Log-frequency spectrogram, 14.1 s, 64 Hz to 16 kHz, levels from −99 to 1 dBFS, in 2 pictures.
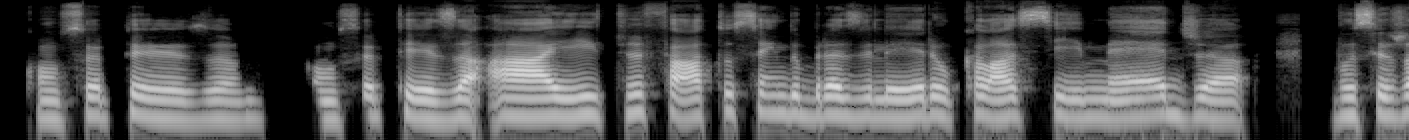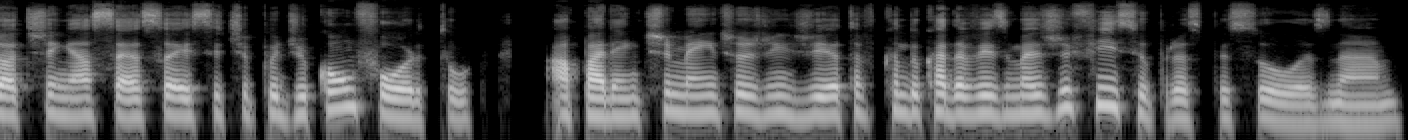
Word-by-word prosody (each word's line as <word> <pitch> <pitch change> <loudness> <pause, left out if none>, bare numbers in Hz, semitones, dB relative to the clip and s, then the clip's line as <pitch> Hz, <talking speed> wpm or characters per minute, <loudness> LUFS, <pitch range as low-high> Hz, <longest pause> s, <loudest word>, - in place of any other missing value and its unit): Com 155 -1 -4
certeza, 155 -3 -2 0.3
com 150 -1 -4
certeza. 165 -3 +1
Aí, 170 +1 +7
de 195 +1 -2
fato 170 0 +3
sendo 190 -1 -4
brasileiro 170 -1 +1
classe 165 0 +2
média, 160 0 0 0.4
você 170 +1 +1
já 175 +1 +3
tinha 170 0 -4
acesso 165 0 -1
a 170 - +4
esse 165 +3 -4
tipo 185 +2 -7
de 180 +2 -6
conforto. 170 -9 0 0.3
Aparentemente, 180 +3 0
hoje 180 -2 -4
em 185 - -6
dia 175 +2 -1
tá 195 +2 -8
ficando 195 +2 -6
cada 185 -2 +1
vez 185 0 -2
mais 185 +1 -2
difícil 235 -3 -3
para 155 +2 -6
as 150 - -7
pessoas, 140 -5 -5
né. 125 -2 -5
170 Hz, 145 wpm, -25 LUFS, 160-185 Hz, 0.4 s, Aí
